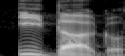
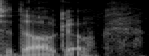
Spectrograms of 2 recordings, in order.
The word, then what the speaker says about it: Hidalgo: He is in Hidalgo, Texas, or as I've been told to pronounce it right, Hidalgo, Texas. But for us gringos, it's Hidalgo. I, on the other hand, am in San Luis Potosi, Mexico.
